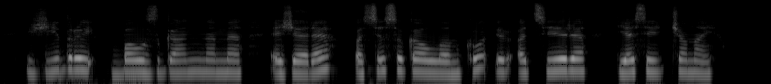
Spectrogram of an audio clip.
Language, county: Lithuanian, Vilnius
